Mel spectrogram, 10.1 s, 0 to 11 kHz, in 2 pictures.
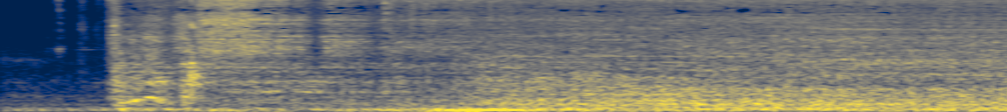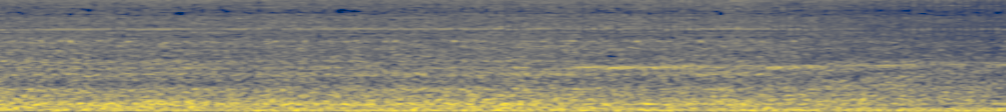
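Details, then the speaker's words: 1989 Chevy Astro with throttle body injection that won't restart once heat-soaked, cranking with brake cleaner sprayed in: cranks a couple of seconds, catches and runs on the sprayed fuel, no injector fuel delivery, soon dies; wiring connection suspected. "here's another thing that you might come across you probably put some brake cleaner or something in there and then crank it"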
